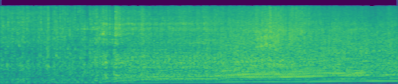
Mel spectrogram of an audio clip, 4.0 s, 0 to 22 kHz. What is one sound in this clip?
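A V8 drag car launches hard and accelerates down the strip.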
